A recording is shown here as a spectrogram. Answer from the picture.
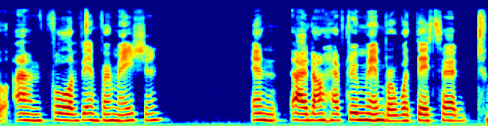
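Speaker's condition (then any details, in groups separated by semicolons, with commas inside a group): Damaged diaphragm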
